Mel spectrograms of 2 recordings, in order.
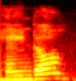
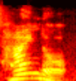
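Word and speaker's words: Haindl: She said that H-A-I is pronounced high, as rhyming in by Awesome.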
